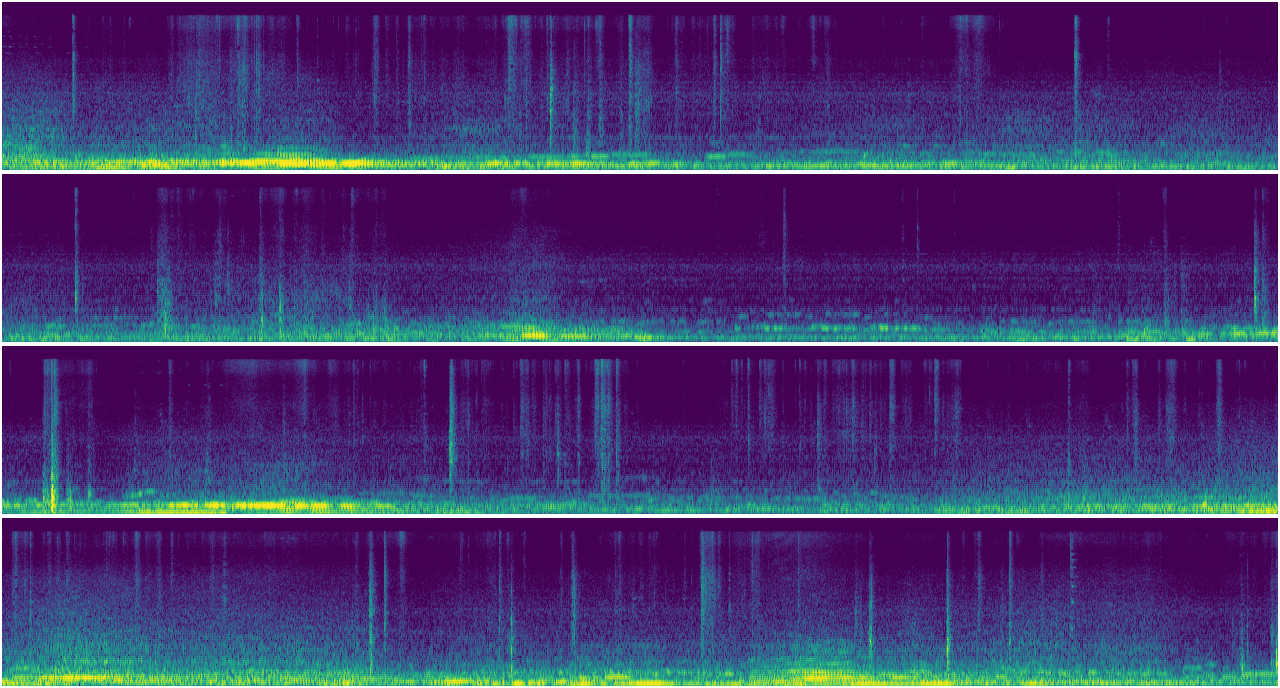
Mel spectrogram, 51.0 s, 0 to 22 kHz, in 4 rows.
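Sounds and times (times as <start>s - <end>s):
vehicle engine passing by: 0.0s - 6.1s, 15.6s - 19.3s, 25.6s - 30.8s, 35.0s - 50.6s.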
